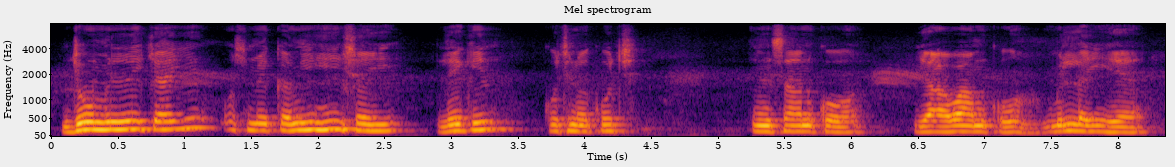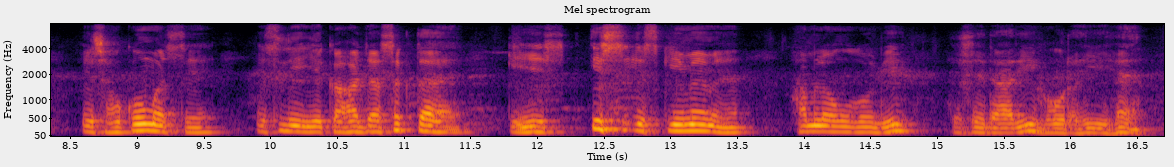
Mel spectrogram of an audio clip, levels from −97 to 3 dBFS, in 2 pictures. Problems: constant background noise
